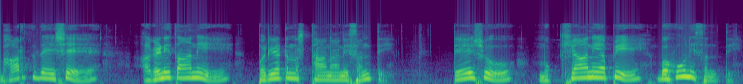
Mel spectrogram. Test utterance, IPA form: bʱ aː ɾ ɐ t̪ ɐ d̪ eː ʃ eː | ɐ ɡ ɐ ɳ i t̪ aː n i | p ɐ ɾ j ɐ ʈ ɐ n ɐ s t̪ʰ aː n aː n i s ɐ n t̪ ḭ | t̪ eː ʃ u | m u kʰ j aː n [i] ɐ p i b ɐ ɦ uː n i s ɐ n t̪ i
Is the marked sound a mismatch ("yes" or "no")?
no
